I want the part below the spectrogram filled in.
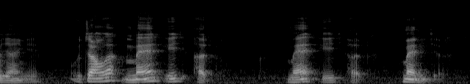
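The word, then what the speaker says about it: manage: यहां पर भी एज इ जो है ऋषि कपूर बन जाएगा और उसका उच्चारण एज ना होके इज होगा। इस पूरे शब्द का उच्चारण होगा मैन इज। मैन इज ना कि मैन एज।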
